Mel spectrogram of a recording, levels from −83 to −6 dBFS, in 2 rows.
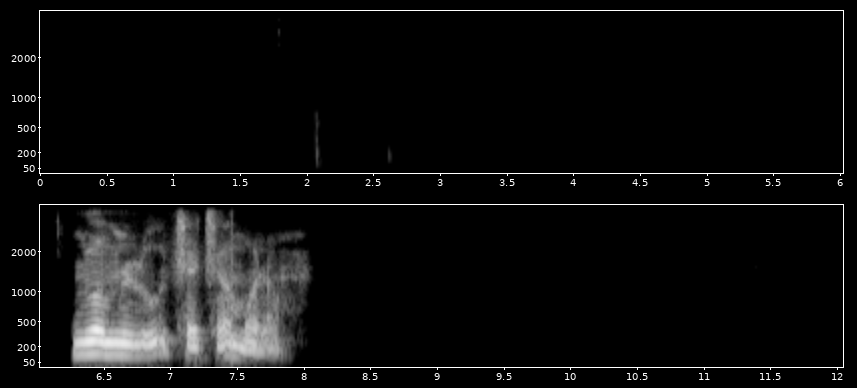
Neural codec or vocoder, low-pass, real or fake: vocoder, 44.1 kHz, 128 mel bands, Pupu-Vocoder; 3.6 kHz; fake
